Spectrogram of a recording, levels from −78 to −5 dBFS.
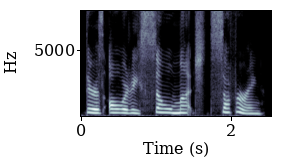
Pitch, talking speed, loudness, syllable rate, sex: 265 Hz, 120 wpm, -18 LUFS, 4.9 syllables/s, female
